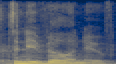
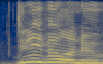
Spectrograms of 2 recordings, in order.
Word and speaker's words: Denis Villeneuve: i think denis villeneuve someone's like it's two syllables grace i'm pretty sure it's denis villanuev but whatever denis villeneuve is like hey man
